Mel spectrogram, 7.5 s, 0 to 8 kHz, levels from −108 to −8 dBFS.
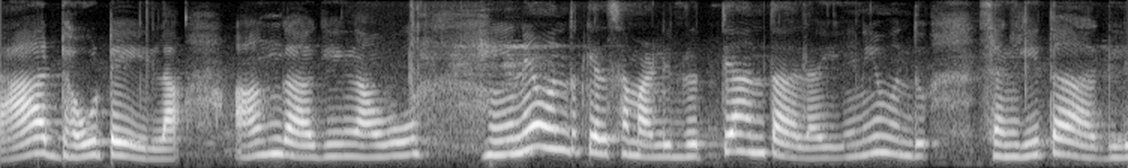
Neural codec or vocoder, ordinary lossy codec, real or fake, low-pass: none; none; real; none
